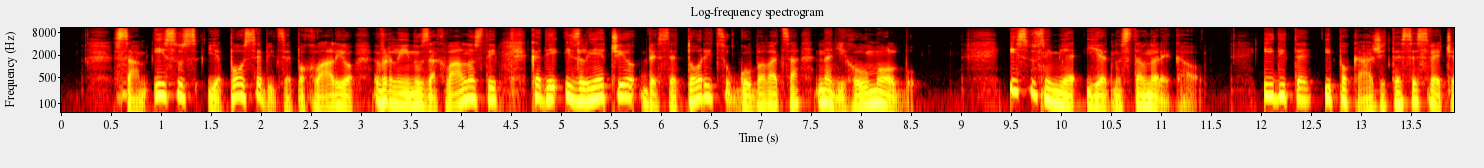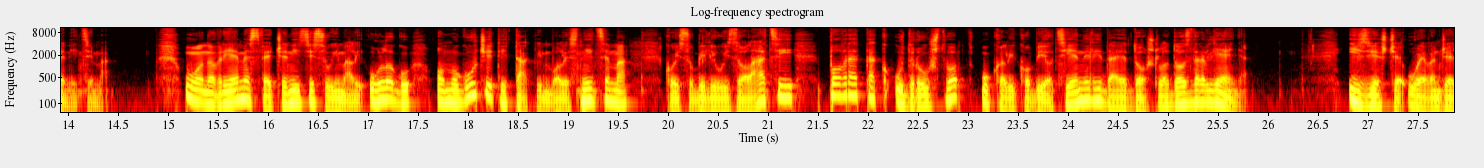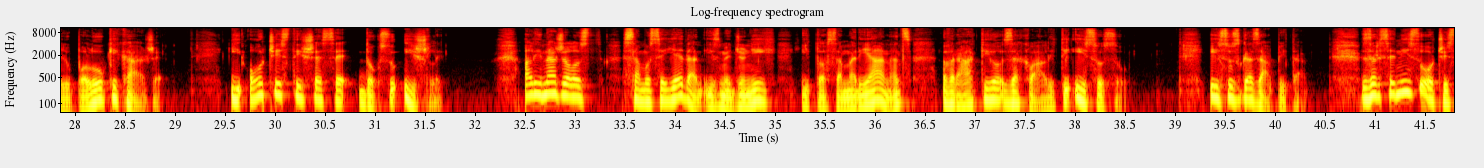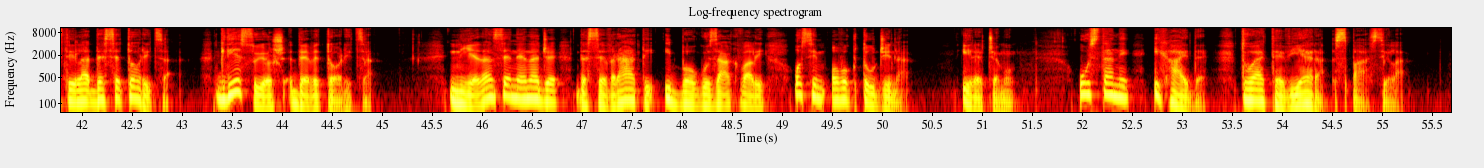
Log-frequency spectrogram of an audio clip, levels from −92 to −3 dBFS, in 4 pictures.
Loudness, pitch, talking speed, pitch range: -24 LUFS, 110 Hz, 120 wpm, 85-140 Hz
